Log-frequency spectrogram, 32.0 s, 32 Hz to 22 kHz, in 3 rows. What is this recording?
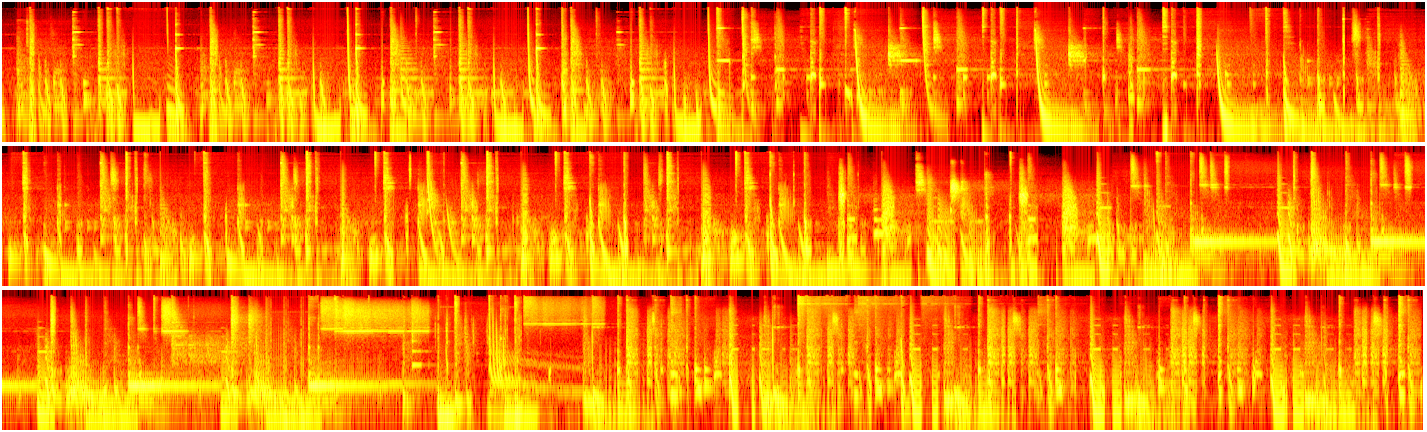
This loop has been created using the program Live included Ableton 5and krypt electronic sequencer drums plug in in the packet of reaktorelectronic instrument 2 xt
